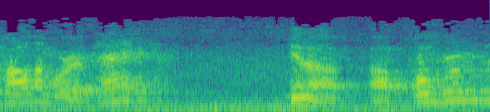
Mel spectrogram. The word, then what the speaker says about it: pogrom: Concerning the Harlem incident that took place during the summer, when the citizens of Harlem were attacked in a pogrom, how do you pronounce that word? Pogrom?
